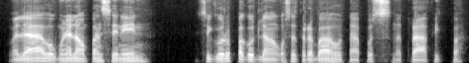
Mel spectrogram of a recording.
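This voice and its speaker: A man's voice: on the low side, fairly even intonation, a little fast, a little mellow, no echo, clean studio sound, close to an everyday voice. An actor playing a guarded, weary young man in love in a romantic radio drama, with an understated, evasive casual manner. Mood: wistful, tired.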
